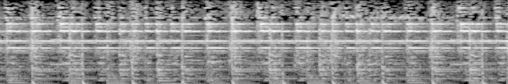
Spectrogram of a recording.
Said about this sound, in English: Ring the bell. Yeah, baby. Get the bell for that mom joke. Love getting mom joke bells.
